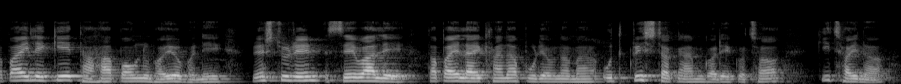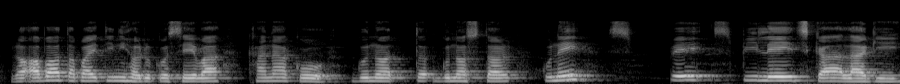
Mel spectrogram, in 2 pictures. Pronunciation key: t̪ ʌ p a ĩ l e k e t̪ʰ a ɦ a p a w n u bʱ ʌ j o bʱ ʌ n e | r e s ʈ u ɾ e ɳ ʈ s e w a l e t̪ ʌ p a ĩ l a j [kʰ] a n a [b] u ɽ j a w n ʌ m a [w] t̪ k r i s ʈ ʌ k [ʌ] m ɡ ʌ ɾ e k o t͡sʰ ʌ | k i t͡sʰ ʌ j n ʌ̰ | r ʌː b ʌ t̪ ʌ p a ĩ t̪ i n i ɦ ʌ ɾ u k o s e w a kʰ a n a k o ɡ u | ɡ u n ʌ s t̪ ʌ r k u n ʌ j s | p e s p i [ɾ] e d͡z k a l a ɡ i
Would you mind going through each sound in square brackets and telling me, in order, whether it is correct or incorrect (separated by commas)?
correct, incorrect, incorrect, incorrect, incorrect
